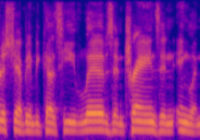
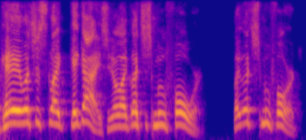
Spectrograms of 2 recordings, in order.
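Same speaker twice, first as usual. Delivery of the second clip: acted upbeat plea; 7 semitones higher, 3 dB louder than usual. Voices people pleading to move on.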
